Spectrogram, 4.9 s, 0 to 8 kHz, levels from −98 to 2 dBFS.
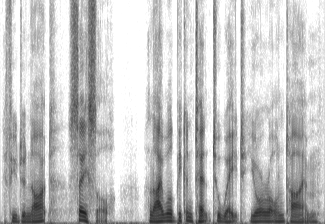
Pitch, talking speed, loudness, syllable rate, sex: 105 Hz, 195 wpm, -21 LUFS, 4.4 syllables/s, male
